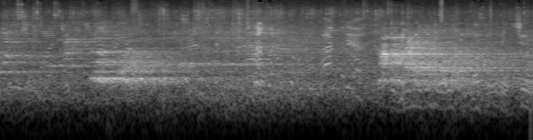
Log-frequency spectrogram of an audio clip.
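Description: A dog barking and yipping amid voices, with louder stretches about a second and a half in and again near six seconds.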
